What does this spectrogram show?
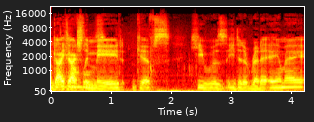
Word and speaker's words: GIF: made GIFs, he did a Reddit AMA, and then someone was like, so how's it pronounced? And he said it's actually pronounced GIF, but I don't care.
